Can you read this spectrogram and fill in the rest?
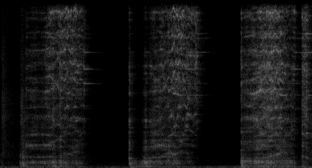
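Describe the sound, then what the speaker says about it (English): Steel knife blade drawn repeatedly along a honing rod: three long, bright metallic scraping strokes, each lasting about a second, separated by short pauses, close and clear with no talking. "So what a honer does is you hold it down."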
